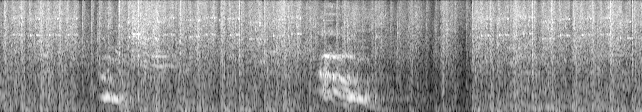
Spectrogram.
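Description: Pistols fire in rapid shots.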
